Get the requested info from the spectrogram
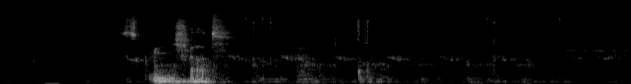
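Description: A short unworded voice sound about a second in, followed by a run of light computer mouse clicks. A faint steady tone starts near the end.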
